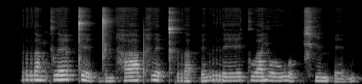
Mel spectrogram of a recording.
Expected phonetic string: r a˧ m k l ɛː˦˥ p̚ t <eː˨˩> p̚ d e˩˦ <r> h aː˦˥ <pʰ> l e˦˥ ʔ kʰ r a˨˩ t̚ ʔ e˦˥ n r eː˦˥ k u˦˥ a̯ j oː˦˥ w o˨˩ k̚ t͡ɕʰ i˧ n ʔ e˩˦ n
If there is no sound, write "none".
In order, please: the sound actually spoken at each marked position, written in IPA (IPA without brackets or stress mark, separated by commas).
eː˨˩, n, pʰ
